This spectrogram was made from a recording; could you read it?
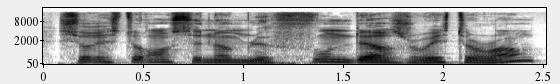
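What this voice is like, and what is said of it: Put-on English accent. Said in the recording (French): “ce magnifique accent anglais”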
